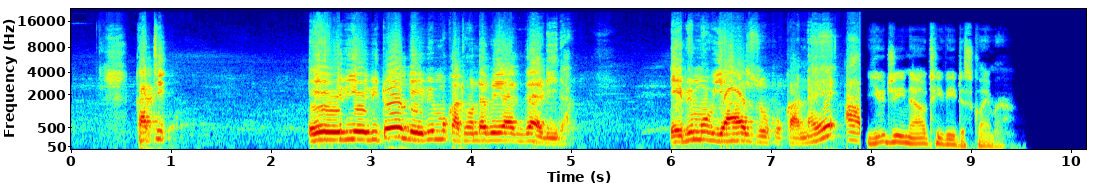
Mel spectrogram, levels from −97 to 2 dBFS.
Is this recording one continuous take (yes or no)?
no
